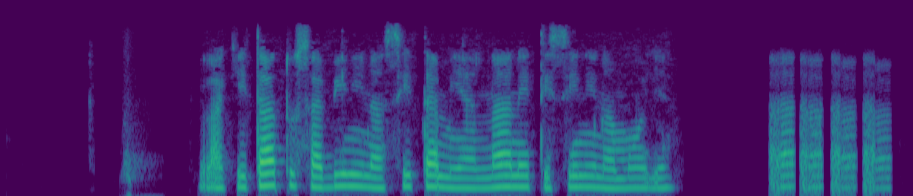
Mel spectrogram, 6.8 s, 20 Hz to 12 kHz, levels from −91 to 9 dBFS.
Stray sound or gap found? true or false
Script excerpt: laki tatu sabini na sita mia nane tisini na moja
true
